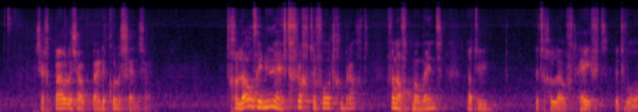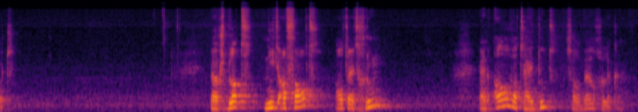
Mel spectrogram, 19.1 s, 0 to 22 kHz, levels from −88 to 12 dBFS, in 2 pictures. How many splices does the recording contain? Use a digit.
0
